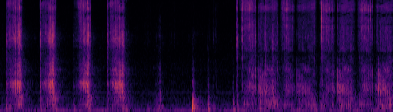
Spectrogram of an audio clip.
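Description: Long pink-painted nails and fingertips quickly scratch and tap along the side of a medium, rigid-looking black box covered in embossed crocodile-pattern faux leather with white stitching, resting on a wooden table. Four bright, rasping scratch strokes open the clip, followed by a few scattered, dull taps, then a steady run of fast, dense scratching fills the final three seconds.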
